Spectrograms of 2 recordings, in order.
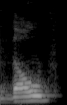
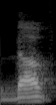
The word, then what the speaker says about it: dove: Hay excepciones, por ejemplo, la palabra love no se dice love, esto no se dice dove, sino que se dice dove, que es una paloma.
